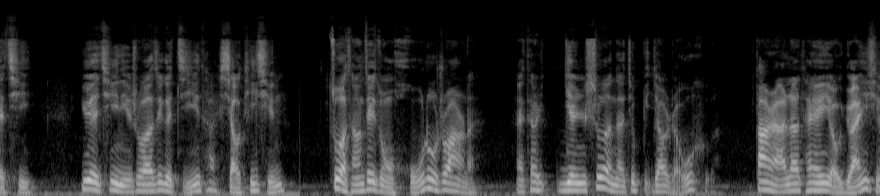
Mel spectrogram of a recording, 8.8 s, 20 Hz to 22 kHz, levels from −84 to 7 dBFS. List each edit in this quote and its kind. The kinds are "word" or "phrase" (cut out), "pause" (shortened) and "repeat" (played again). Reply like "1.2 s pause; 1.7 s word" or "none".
none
